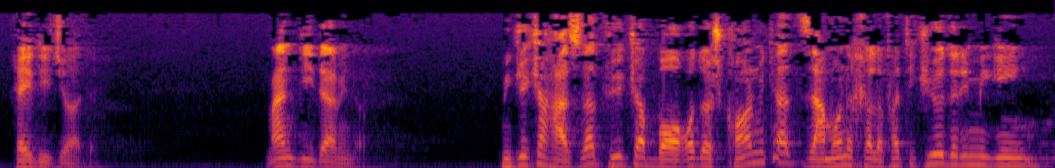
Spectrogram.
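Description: A man's voice: mid-range voice, breathy edge. A male preacher telling a religious story in a sermon, shifting into impassioned appeals.

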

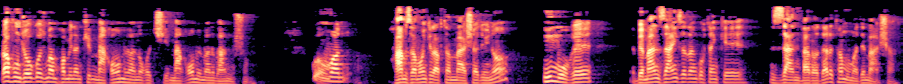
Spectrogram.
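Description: Male preacher, breathy timbre, muffled recording, dramatic sermon storytelling. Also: medium pitch. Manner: animated, swings from loud to hushed. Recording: dull lo-fi sound.

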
